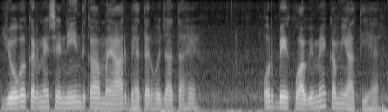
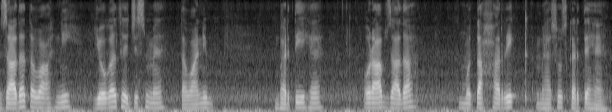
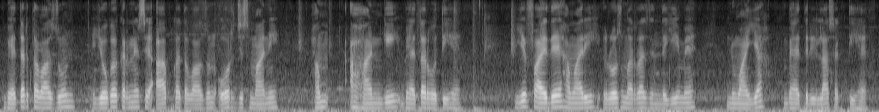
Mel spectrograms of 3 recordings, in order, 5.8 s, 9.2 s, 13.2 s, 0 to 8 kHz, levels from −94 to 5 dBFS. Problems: background sounds at intervals, background conversations at intervals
